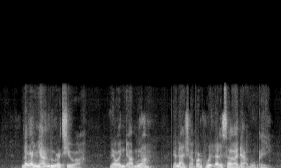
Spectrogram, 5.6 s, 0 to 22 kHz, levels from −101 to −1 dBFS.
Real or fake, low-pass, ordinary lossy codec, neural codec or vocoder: fake; 10.8 kHz; none; codec, 24 kHz, 1.5 kbps, HILCodec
